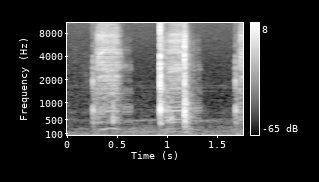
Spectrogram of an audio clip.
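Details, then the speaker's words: DLE-20 gas engine in Balsa USA Stingray RC plane, servo choke test: two crisp clicks a quarter second apart with faint servo whir, the choke plate snapping inside the carburetor, not the control rod; normal. "Pops open and again you hear that snap and that snaps inside there it's not like it's not snap inside of the control rod"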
